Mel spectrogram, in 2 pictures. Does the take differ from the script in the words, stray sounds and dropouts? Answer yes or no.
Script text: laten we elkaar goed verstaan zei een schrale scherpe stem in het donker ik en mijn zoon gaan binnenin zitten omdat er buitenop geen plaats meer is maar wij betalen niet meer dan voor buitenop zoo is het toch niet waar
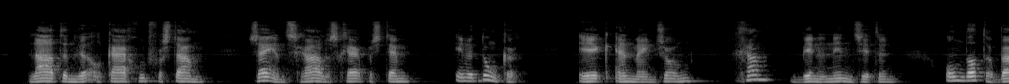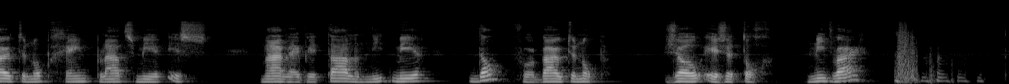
yes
